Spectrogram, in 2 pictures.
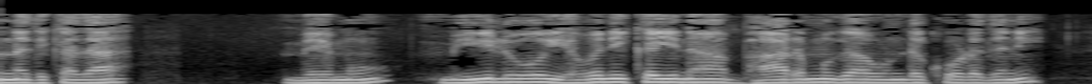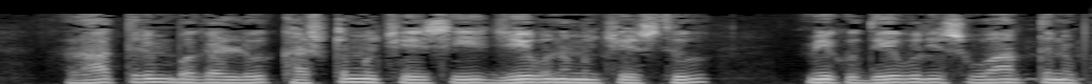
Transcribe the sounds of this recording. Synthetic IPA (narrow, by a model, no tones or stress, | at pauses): nːɐd̪ikɐd̪aː | meːmu | miːlo̞ːɛʋɐnikɐjnaːbʱaːɾɐmuɡaːuɳɖɐkuːɽɐd̪ɐni | ɾaːt̪ɾimbɐɡɐɭːukɐʂʈɐmut͡ʃe̞ːsid͡ʒiːʋɐnɐmut͡ʃe̞ːst̪uː | miːkud̪e̞ːwunisuʋaːɾt̪ɐnup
